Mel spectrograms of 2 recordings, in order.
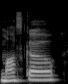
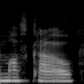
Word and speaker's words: Moscow: I'm in my office right now in a town called Moscow, pronounced a little bit differently than the Moscow in Russia.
